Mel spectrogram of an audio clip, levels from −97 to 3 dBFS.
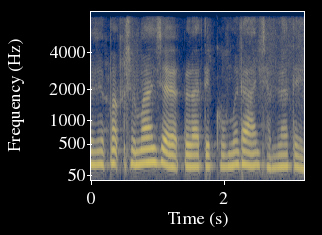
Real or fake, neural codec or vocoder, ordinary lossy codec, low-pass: fake; codec, 16 kHz, 2 kbps, FunCodec, trained on Chinese and English, 25 frames a second; AAC, 48 kbps; 7.2 kHz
